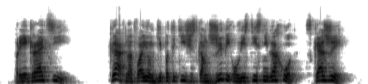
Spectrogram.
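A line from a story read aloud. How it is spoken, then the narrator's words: Roaring, metallic tone. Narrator (Russian): взревел я с молибденовыми нотками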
